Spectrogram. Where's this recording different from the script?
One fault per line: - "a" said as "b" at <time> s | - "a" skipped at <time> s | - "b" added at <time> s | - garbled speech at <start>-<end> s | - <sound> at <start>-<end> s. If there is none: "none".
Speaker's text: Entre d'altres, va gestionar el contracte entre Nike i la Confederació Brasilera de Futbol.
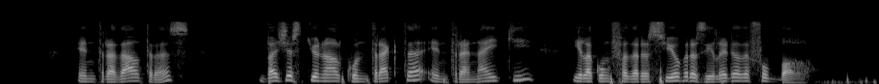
none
